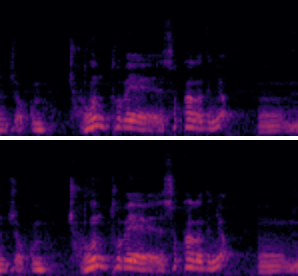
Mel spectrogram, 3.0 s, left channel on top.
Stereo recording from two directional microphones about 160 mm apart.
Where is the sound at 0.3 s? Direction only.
25° left (ahead or behind).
